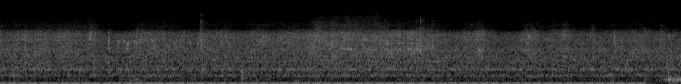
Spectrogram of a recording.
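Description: Chicken pieces frying in oil and spice masala in a pot, a steady sizzling hiss with a few faint ticks. The chicken is well fried, with the oil separating from the masala. A low hum runs underneath and cuts off near the end.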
